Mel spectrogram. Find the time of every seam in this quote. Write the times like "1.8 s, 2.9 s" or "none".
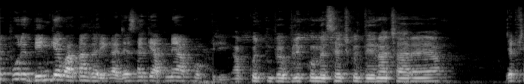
2.2 s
